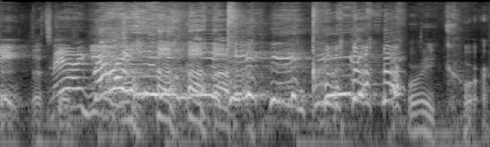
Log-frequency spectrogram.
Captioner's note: laughing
